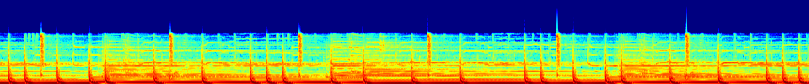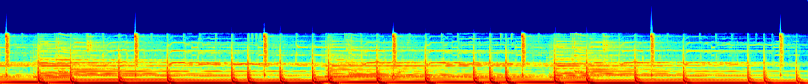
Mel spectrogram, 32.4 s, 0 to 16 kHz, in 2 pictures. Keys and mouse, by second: 1.0-1.3 y, 2.2 y, 2.9 click, 5.6 click, 9.0 shift+click, 9.5 shift+click, 12.4 g, 19.3-20.4 shift+drag, 20.8 ctrl+click, 22.6 g.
